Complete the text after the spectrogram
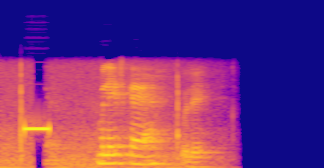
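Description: An elderly woman speaks with animation close by.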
